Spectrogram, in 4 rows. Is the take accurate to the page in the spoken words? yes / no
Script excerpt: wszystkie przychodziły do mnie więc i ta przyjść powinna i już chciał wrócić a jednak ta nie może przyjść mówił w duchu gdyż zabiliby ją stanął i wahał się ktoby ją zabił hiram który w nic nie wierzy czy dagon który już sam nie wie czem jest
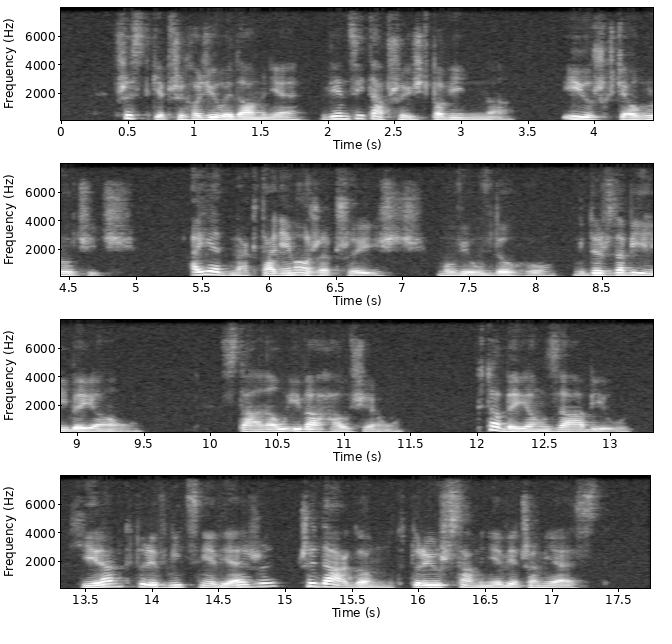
yes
